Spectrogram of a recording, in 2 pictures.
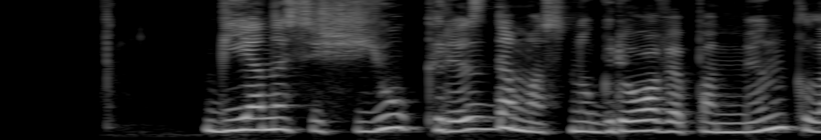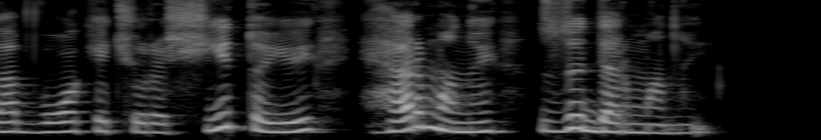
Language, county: Lithuanian, Vilnius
